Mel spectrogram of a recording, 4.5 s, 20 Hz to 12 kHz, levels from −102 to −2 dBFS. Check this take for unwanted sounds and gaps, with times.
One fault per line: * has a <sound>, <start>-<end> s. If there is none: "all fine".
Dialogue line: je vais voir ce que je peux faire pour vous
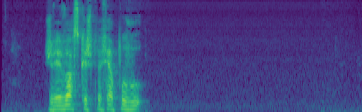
all fine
